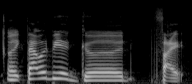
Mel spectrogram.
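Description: A woman's voice: fairly low pitch, expressive, clean tone, dry recording, studio quality. A woman co-hosting a casual chat, arguing her picks with strong opinions. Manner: opinionated, quick to argue. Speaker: co-host. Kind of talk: casual chat about fictional matchups.

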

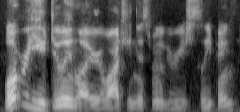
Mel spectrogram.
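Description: A man co-hosting a casual movie podcast, animated and laughing as he retells scenes. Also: mid-range voice, very fast, dry recording. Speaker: podcast co-host.

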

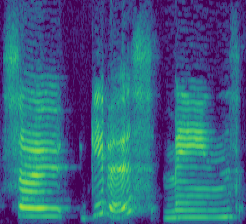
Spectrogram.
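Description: This guest author's voice is high-pitched and extremely slow as she casually walks through her subject in an interview, pausing to check in with whoever is listening. Her manner is conversational and explanatory, and the sound quality is dull and lo-fi.

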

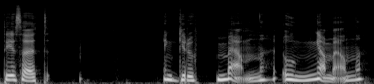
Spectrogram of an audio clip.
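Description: A woman casually telling a story on a podcast, animated, swearing and acting out the people she quotes. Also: mid-range voice, no room sound.

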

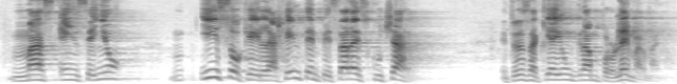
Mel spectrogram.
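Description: A man's voice: high-pitched, sharp tone, big-room sound. A man preaching a sermon to his congregation, emphatic and speaking straight to his listeners. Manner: emphatic, addresses the congregation directly.

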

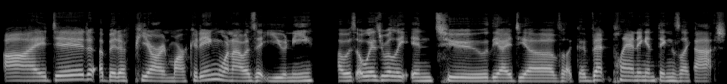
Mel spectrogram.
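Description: An American woman in her late thirties talks as a podcast guest, upbeat and chatty, quick to laugh. Her voice sits a little low. The sound is close and dry, with no room around it. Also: steady tone, a bit bright, smooth, dry recording. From United States. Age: late 30s. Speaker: guest, founder of a play consultancy. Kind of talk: casual interview chat.

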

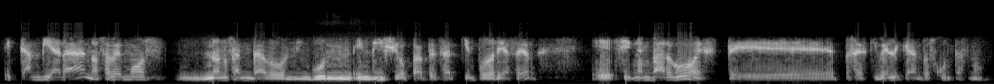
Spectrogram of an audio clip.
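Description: A man's voice: sits low, measured pace, sharp tone, poor audio. A man with a Mexican accent, a portfolio manager explaining interest rates in a radio interview, often ending points with a questioning tag. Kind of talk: financial interview.

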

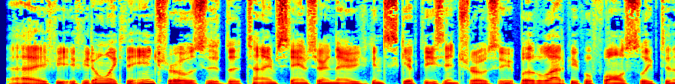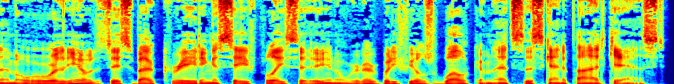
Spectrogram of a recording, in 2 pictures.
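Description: Speaking at medium pitch in a gravelly, heavily creaky voice, a male podcast host drifts through a sleep-podcast monologue with a flat, narrow intonation. He's halting and self-deprecating, doubling back and frequently losing his thread. The audio is close-miked, dry, and has no echo.

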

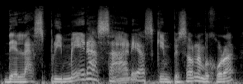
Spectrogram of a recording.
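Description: A man's voice: medium pitch, fairly quick, vocal fry. A man, a guest from a foundation, speaking in an emphatic, engaged way. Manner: emphatic, animated. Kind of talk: casual chat.

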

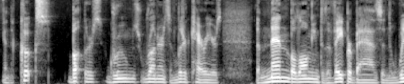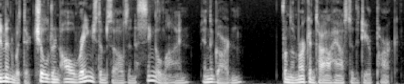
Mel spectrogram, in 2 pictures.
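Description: Deep husky male narrator. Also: moderate pace. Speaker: audiobook narrator. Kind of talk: scripted narration.

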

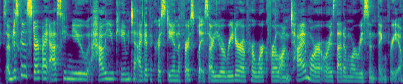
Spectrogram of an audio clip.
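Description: A woman's voice: on the low side, fast talker, gravelly, hardly any pauses, fairly bright tone. A woman hosting an interview podcast, introducing and questioning her guest.

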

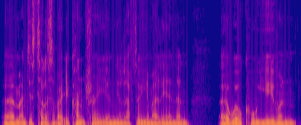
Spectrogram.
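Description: Give me a very low-pitched man chatting loosely as a podcast host. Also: little pitch movement, a little fast, creaky, mellow, breathy edge, dry recording, studio quality. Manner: loose, laughing, trails off and restarts. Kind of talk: casual chat.

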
